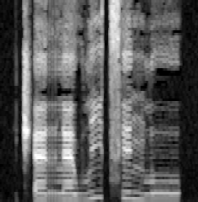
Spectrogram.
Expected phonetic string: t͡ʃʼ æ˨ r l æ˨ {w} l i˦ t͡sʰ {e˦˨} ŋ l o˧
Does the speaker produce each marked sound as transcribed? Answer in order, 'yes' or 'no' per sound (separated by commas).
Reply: yes, yes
